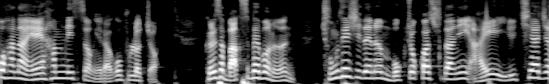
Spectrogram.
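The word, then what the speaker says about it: Weber: W인데 베버라고 발음을 한다는 것 자체가 이 사람이 폭스바겐 뭐 이런 식의 발음에 가까운 거죠. 폭스바겐이잖아요. 원래 저 폭스와겐 아니겠습니까? 그래서 독일어에서는 W를 V 발음을 이제 하는데 정확하게 V 발음은 아니지만 하여튼 그렇습니다.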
